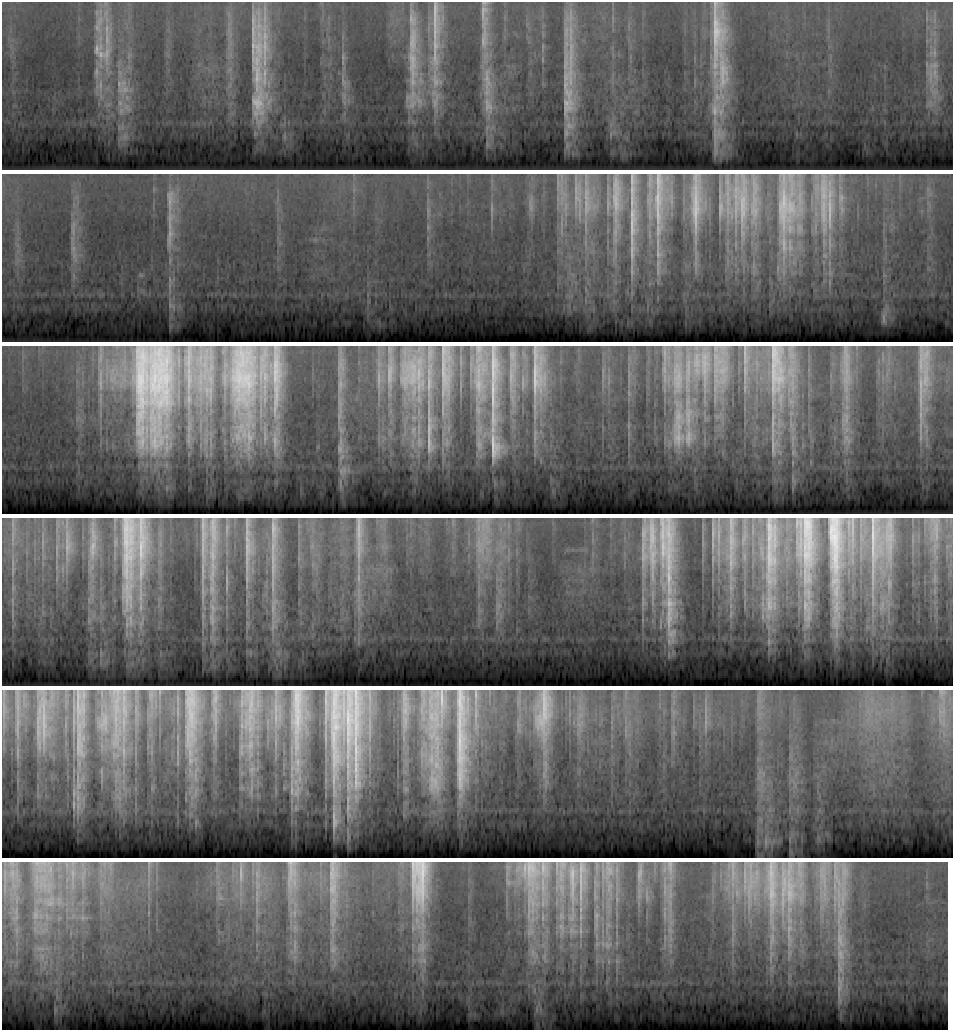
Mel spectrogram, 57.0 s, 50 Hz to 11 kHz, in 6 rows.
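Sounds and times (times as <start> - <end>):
plastic packaging crinkling: 15.1 - 18.0, 19.9 - 21.9, 22.6 - 32.3, 34.8 - 45.6, 52.6 - 56.0.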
